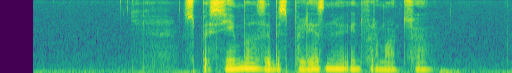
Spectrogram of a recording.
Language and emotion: Russian, neutral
